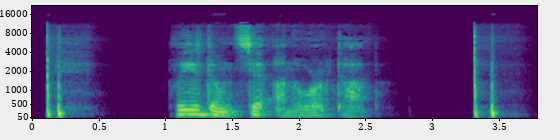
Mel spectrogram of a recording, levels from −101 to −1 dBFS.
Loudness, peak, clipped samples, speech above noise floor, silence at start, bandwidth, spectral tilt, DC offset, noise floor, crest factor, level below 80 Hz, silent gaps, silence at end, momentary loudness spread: -22 LUFS; -2 dBFS; under 0.1%; 24 dB; 0.1 s; 12 kHz; -5 dB/octave; under 0.1%; -46 dBFS; 22 dB; -52 dBFS; 0.71-1.02 s, 2.85-3.30 s; 0.3 s; 15 LU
